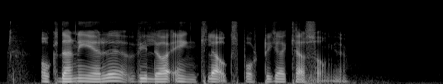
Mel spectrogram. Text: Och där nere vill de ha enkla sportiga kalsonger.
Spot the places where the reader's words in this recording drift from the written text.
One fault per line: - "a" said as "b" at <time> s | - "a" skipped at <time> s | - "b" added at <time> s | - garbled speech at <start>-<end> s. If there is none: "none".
- "och" added at 2.2 s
